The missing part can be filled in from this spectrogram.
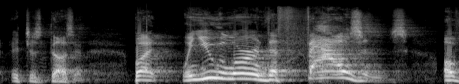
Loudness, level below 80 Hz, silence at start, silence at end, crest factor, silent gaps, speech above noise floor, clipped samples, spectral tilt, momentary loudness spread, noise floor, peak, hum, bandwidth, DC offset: -11 LUFS; -54 dBFS; 0.1 s; 0 s; 12 dB; none; 21 dB; 0.2%; -5 dB/octave; 19 LU; -32 dBFS; 0 dBFS; none; 15.5 kHz; under 0.1%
